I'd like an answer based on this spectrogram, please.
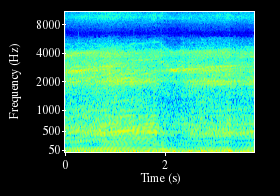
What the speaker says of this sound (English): So here we are coming up to speed on the motorcycle.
